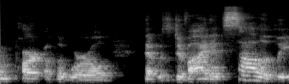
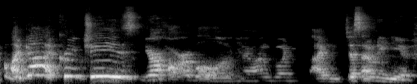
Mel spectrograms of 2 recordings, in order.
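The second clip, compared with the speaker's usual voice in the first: mock horrified Southerner; 4 semitones higher than usual. Southern viewers disowning her for cream cheese, hammed-up horror. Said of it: "Southern people out there going".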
